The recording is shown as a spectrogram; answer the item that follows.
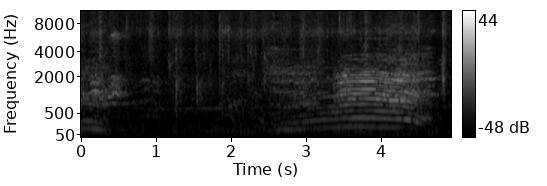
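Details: Cattle at a market where ten head are offered for sale. A short low moo opens, then a long, drawn-out moo rises and falls toward the end. A man speaks in Indonesian in the background.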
